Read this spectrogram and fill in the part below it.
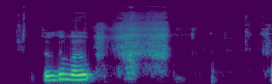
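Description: A fabric strap rustles as it is pulled.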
